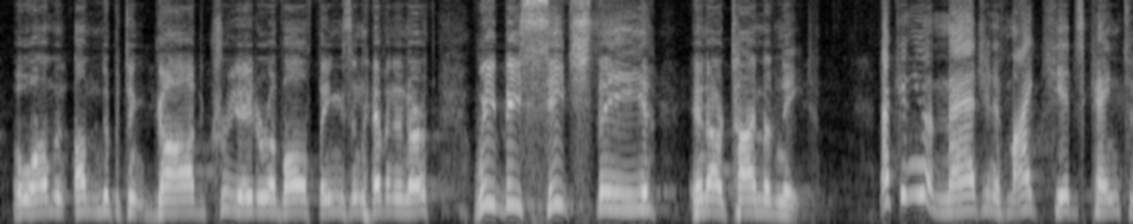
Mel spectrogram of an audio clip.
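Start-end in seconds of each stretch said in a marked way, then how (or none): 0.1-8.1 mock King James prayer. Pastor mocking people who pray in King James dialect, lowered pompous voice. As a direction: ham up a lofty thee-and-thou prayer. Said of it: "start talking in some kind of King James Version dialect".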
